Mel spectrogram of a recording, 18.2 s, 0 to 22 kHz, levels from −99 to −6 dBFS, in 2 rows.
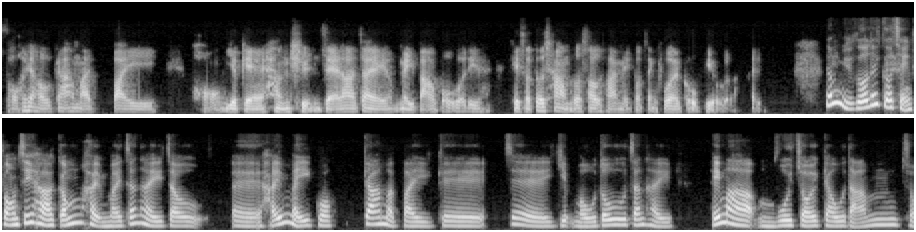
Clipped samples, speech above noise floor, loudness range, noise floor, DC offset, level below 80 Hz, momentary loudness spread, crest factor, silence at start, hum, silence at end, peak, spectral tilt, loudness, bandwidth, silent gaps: under 0.1%; 22 dB; 4 LU; -42 dBFS; under 0.1%; -64 dBFS; 11 LU; 18 dB; 0.05 s; none; 0 s; -2 dBFS; -5.5 dB/octave; -21 LUFS; 12.5 kHz; none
